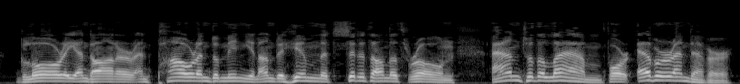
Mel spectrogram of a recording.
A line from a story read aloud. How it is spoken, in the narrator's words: those who stand on the boundless plains of heaven, and with all their might shout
